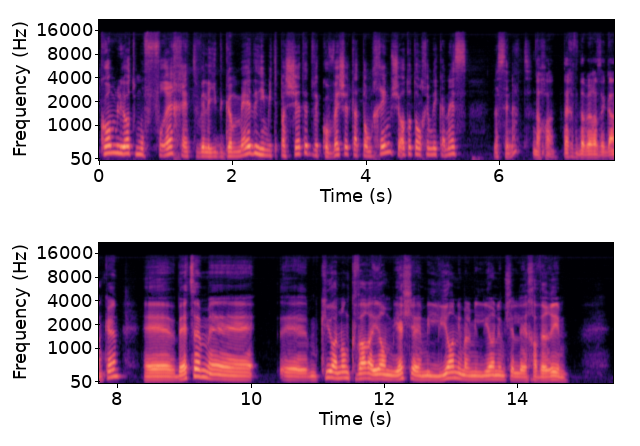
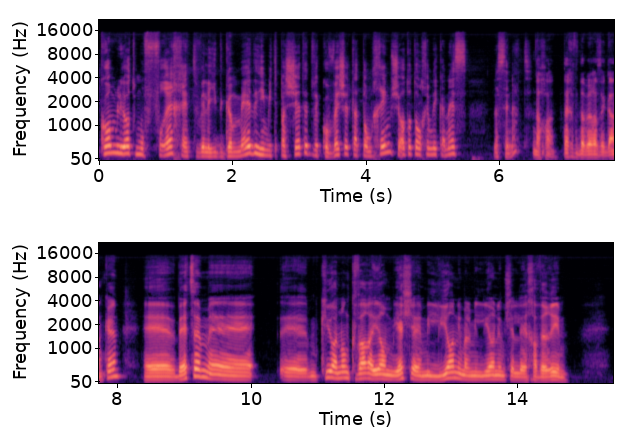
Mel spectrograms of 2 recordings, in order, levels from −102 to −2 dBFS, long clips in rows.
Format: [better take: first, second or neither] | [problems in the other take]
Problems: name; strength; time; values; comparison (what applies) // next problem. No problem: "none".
neither | none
